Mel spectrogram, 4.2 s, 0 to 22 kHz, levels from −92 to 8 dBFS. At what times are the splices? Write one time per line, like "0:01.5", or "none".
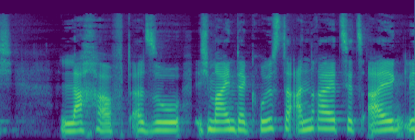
0:01.9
